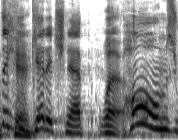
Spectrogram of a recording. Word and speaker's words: Holmes: you get it schn Holmes rhymes with gnomes oh my God play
